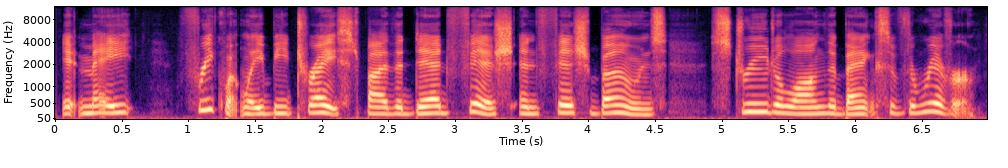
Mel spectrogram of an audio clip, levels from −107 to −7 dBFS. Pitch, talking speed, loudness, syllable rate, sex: 210 Hz, 165 wpm, -15 LUFS, 4.2 syllables/s, female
